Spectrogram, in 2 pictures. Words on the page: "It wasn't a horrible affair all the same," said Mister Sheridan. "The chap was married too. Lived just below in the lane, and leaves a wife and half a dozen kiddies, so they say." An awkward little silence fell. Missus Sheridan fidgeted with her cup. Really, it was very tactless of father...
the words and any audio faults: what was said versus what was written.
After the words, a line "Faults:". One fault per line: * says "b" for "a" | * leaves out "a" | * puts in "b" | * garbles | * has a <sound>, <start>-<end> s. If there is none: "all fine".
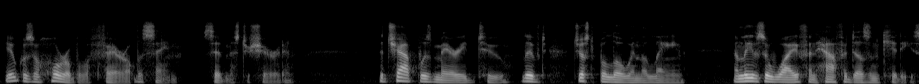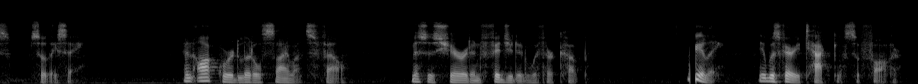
"It was a horrible affair all the same," said Mister Sheridan. "The chap was married too. Lived just below in the lane, and leaves a wife and half a dozen kiddies, so they say." An awkward little silence fell. Missus Sheridan fidgeted with her cup. Really, it was very tactless of father...
Faults:
* says "was" for "wasn't"
* has a dropout, 16.1-16.1 s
